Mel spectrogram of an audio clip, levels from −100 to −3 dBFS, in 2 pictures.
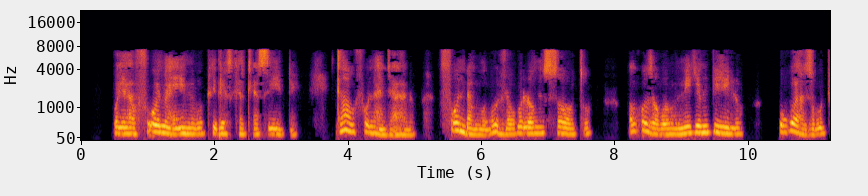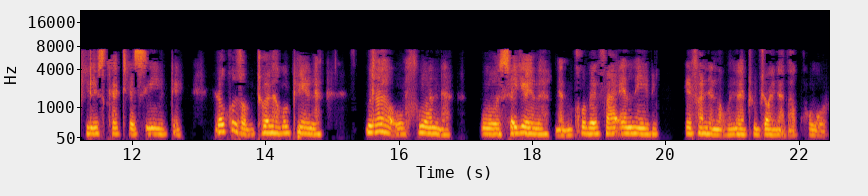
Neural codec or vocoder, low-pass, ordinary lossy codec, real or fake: codec, 16 kHz, 1 kbps, FreqCodec, smaller model; 7.2 kHz; MP3, 32 kbps; fake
